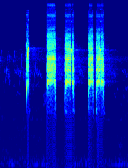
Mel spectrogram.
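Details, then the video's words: Harsh rasping call of a black francolin (Kala Teetar): a brief sharp opening note, then four loud grating notes over about a second and a half, the final pair nearly joined. No other sounds. "Khasar Teetar Chakri wala Teetar"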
